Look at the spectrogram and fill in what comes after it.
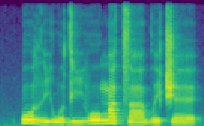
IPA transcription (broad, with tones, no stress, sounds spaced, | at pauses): k͡p oː˦ r iː˨ w ʊ˨ d iː˨ β oː˦ ŋ a˦ t͡s aː˨ ɡʷ eː˨ t͡ʃ ɛ˨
